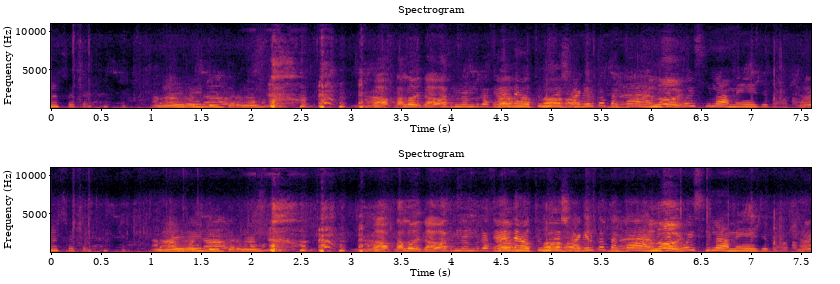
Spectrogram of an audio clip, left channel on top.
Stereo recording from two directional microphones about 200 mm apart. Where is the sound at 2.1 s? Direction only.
20° left (ahead or behind).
